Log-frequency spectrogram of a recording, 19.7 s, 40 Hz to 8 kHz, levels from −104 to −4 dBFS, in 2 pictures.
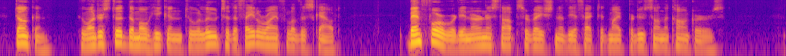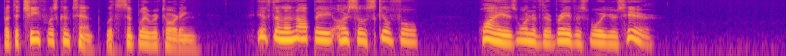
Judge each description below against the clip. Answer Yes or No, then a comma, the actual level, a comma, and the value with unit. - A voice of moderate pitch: No, low, 120 Hz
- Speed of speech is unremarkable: Yes, average, 155 wpm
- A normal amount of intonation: No, wide, 7.8 semitones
